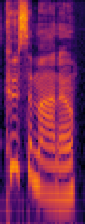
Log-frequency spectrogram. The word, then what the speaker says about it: Cusimano: I sometimes mess it up still, but it's Cusimano.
